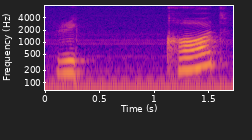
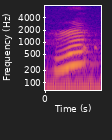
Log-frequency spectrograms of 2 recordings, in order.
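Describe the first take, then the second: First: The stress is on the second syllable. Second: The stress is on the first syllable. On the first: It is used as a verb. "placed on the second syllable, it will change to a verb" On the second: It is used as a noun. "placed on the first syllable, it is a noun"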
